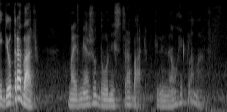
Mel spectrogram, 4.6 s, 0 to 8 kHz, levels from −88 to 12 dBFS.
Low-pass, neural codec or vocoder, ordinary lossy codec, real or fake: 7.2 kHz; autoencoder, 48 kHz, 128 numbers a frame, DAC-VAE, trained on Japanese speech; none; fake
